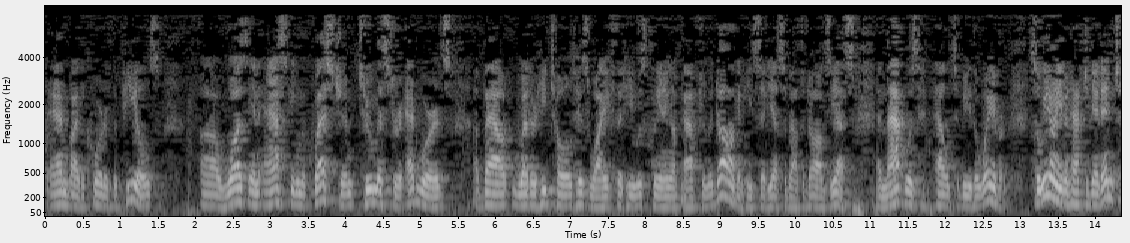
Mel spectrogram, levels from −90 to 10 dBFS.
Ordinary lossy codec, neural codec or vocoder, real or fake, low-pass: MP3, 64 kbps; none; real; 7.2 kHz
